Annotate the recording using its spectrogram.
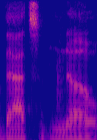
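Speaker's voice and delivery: very quiet, low, hushed voice. Demonstrating a correction while narrowing the eyes a little: lowered voice. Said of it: "I do the thing where you lower your voice".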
